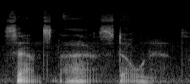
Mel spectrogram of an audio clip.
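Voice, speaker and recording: Casting: gruff, jaded bandit drifter, played by a male actor, extremely low and heavily creaky, sardonic folksy drawl, for roleplay audio drama. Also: big pitch swings, drawn-out words, a little hiss or hum, exaggerated voice. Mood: wistful. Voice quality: gravelly, very low voice.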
